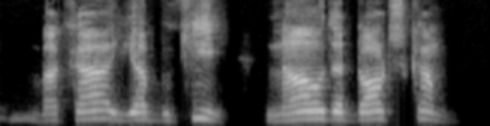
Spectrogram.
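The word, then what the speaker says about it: بكى: So now the vav changes into alif, da'a, and ya with the two dots changes into ya without dot, and we pronounce it as baka.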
